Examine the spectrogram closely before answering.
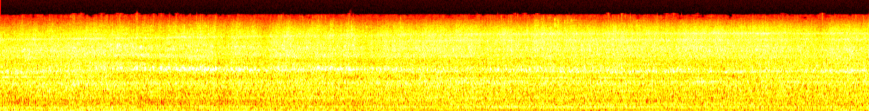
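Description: Steel wheels clatter on the rails.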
